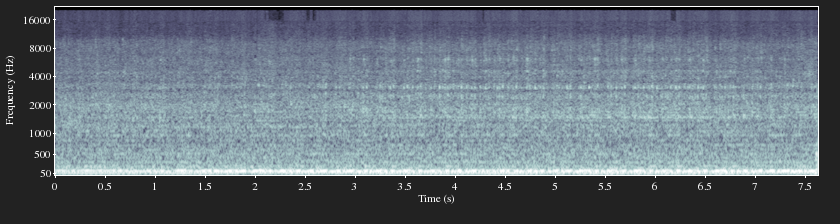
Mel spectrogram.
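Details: 1969 Chevrolet C10 custom with a built V8 and Sniper fuel-injection readout, warm idle after startup: deep, even burble with a steady lope, no misses, ticks or knocks over the exhaust rumble; normal idle.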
